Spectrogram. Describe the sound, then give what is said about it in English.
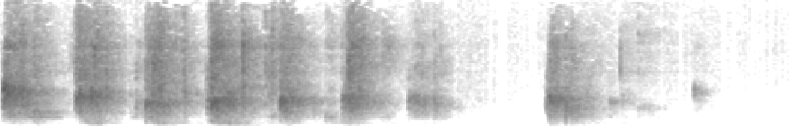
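A group claps in unison for a girl who said she wants to be a pilot, with a steady, even rhythm, about seven fairly loud claps, then a short pause and a couple more. No one speaks. “Oh, clap for her. Clap for her.”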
